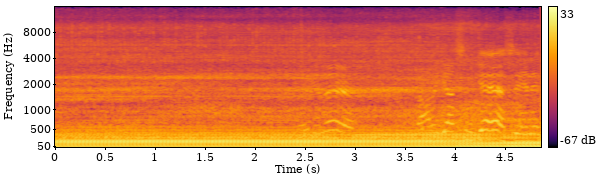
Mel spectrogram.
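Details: Ditch Witch trencher with engine swapped from another frame, fuel recently purged of water: small thumps steadily about four per second, then sags and roughens when the hydraulics load it, bogging down.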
